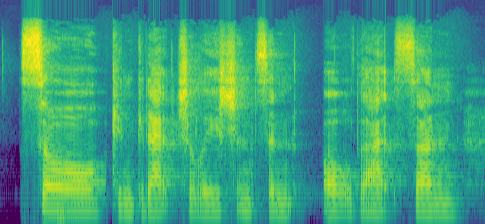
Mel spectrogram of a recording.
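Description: A woman's very deep, low voice in a Scottish accent, at a very slow pace. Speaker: podcast co-host, mother. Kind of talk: casual chat. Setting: video call.

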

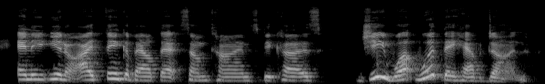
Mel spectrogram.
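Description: This voice is a normal speaking voice with an American accent, lively intonation and a moderate pace. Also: woman, medium pitch for a woman. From US South, Nashville, Tennessee. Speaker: opera singer. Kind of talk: casual interview.

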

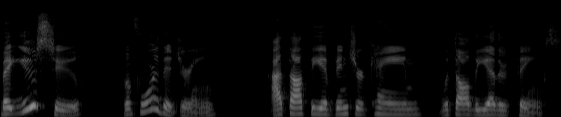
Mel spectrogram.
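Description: A woman with an unremarkable speaking voice and a medium pitch speaks at a moderate pace with ordinary pitch variation, in a very clean recording with a silent background. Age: 50s. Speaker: podcast host, recovering addict. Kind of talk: casual chat. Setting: studio, office building.

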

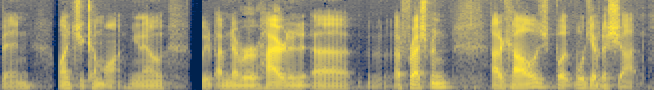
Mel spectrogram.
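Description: A man with a very deep, low voice and an American accent, on a very clean recording with a silent background. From US South, Memphis, Tennessee. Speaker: finance executive. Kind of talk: interview. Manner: eloquent, smooth.

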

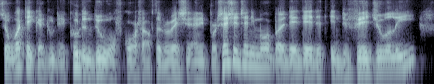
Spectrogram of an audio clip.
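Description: A man's fairly low voice with a Dutch accent, very fast and lively, with hardly any pauses. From southern Netherlands. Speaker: historian, professor. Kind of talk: interview. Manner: halting.

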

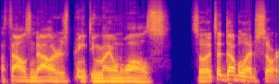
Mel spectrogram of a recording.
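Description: In a plain, everyday voice, a man with an American accent speaks at a moderate pace and a fairly low pitch with fairly even intonation, on a very clean recording with a silent background and a dry, close sound with no echo. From Wisconsin, US Midwest. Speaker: real estate investor. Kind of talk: interview.

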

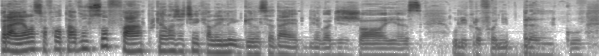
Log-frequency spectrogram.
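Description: Very wide pitch swings run all through this man's speech. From Santa Catarina, southern Brazil. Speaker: YouTube presenter and former celebrity impersonator. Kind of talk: casual chat.

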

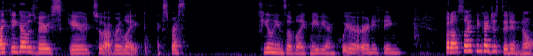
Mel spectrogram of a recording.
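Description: A woman speaks with an American accent in a normal speaking voice, her pitch fairly high. Her intonation is lively and her pace moderate. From Chicago. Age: 30s. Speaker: intersex activist and filmmaker. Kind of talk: casual interview.

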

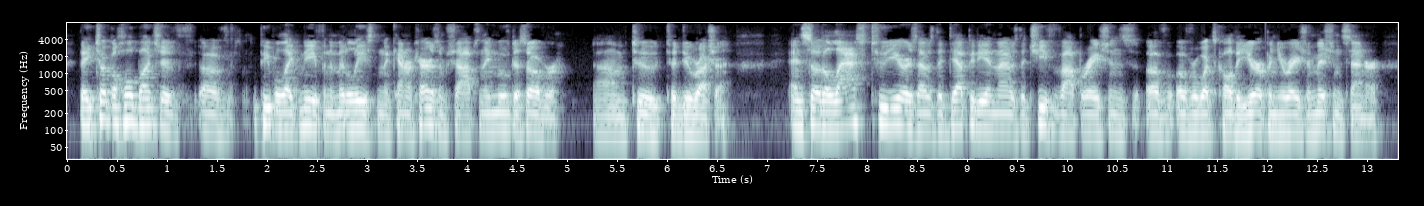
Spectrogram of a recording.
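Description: This man speaks at a very fast pace. His pitch sits fairly low and varies in an ordinary way. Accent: New Jersey. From New Jersey. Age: 50s. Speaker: retired intelligence officer. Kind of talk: interview. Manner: halting with many repetitions.

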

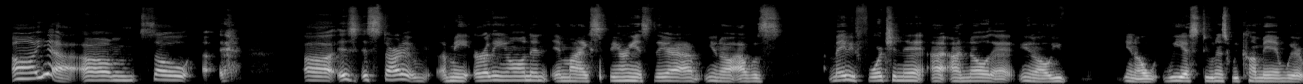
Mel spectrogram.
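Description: Against a quiet background, a woman talks with a Southern US accent. Her pitch is fairly low, with ordinary variation, at a moderate pace. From US South, not Memphis. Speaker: author and professor. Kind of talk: interview about her book. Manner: hesitant, filler-heavy.

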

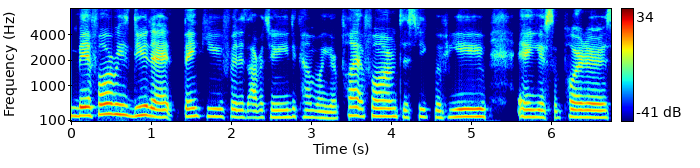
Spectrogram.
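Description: Against a quiet background, a woman with an American accent and an unremarkable speaking voice speaks at a medium pitch and moderate pace, with ordinary pitch variation. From Baltimore, US. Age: 30s. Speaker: podcast host and abuse survivor advocate. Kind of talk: testimony.

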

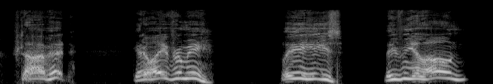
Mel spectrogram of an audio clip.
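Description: A man shouting in a high-pitched put-on character voice, fairly slow, with a dry, close sound and no echo. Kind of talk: horror narration. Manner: screaming pleas, then snarling abuse.

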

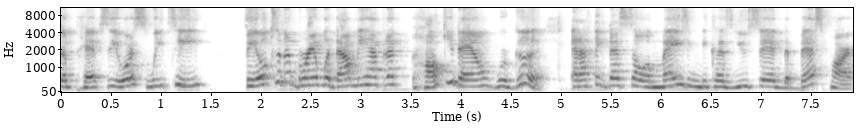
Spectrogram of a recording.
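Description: Her pitch high and her tone animated, a woman is speaking. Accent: Southern US. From north Florida, Gadsden County. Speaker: podcast host and coach. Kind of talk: casual interview chat. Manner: animated, high energy.

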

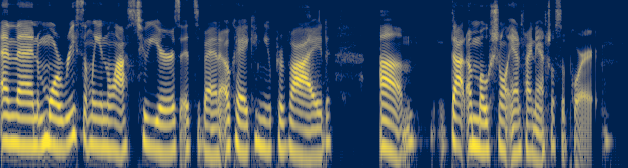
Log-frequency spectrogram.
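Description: A woman with an unremarkable speaking voice, fairly low in pitch, talks at a moderate pace with fairly even intonation on a very clean recording with a silent background. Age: 20s. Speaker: social media influencer. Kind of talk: casual chat.

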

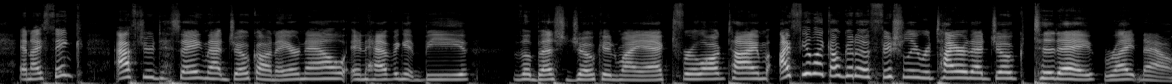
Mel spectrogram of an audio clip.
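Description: In a very clean recording with a silent background, a woman with a high pitch and a bright, sharp tone speaks at a fairly slow pace with lively intonation. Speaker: co-host. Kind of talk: casual chat, reading listener confessions.

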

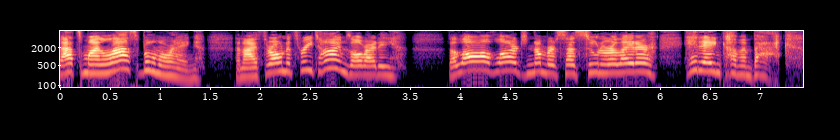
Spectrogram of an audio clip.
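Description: Pitching her voice high, a woman performs a put-on character voice. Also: moderate pace, very clean recording, silent background.

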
